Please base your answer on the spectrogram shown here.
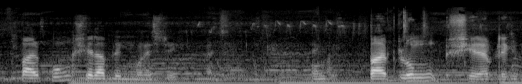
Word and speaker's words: Palpung Sherabling: I don't know how to pronounce it, but वो monastery का क्या नाम है? Palpung Sherabling. Parpung Sherabling Monastery.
